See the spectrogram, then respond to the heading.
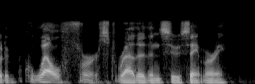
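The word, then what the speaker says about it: Sault Ste. Marie: Marie how do you get sue at it I would definitely because it's spelled its s au s o u LT sa u well LT it's it's French we have a French population so you know very lately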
